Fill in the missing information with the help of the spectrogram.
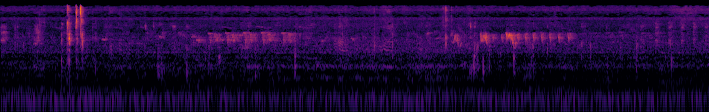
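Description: Faint outdoor ambience of small creatures chirping in short repeated trills over a low steady hum, with a sharp click about a second in and a smaller one around six seconds in.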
